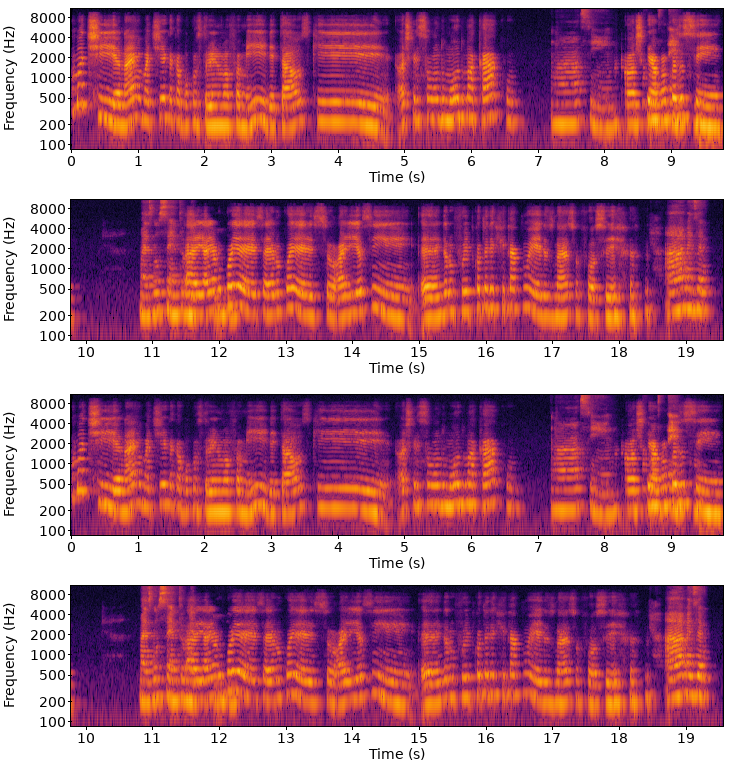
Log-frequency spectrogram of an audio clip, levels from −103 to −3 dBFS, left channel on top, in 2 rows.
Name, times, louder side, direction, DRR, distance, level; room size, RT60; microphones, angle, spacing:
voice 1, 0.0-6.7 8.3-9.7 11.5-18.5, left 2 dB, 80° left, 0.7 m, -28 dB
voice 2, 7.2-9.5 10.8-12.3 18.5-19.3, equal, 45° right, 0.9 m, -30 dB
2.7 x 2.5 x 2.5 m
head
